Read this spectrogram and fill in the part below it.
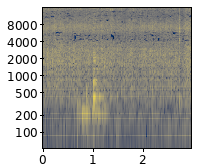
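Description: Fried potatoes are stir-fried into a duck egg curry, a continuous close sizzle of hot oil with soft scraping stirs and a light knock partway through.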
